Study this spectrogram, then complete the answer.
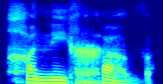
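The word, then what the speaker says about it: חניכיו: So any final yod vav, you can kind of ignore the yod. Chanichav or achiv.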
